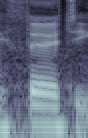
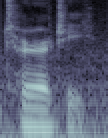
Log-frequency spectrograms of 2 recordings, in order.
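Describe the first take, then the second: First: The word starts with a 'th' sound. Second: The word starts with a plain 't' sound. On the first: "I love it when they say 30" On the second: "because it's always 30"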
